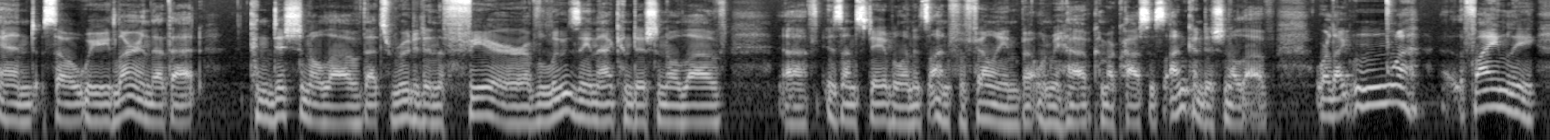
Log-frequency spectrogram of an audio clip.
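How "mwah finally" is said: high, exaggerated, poorly done Italian accent. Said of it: "my very poor, uh, Italian imitation".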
